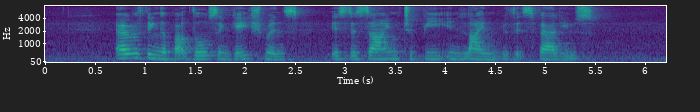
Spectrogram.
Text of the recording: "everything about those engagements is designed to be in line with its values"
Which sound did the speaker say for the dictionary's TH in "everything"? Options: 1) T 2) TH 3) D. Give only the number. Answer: 2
